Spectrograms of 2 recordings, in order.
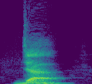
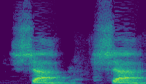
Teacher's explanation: Jadi sya dengan ja itu sama di situ juga ya. Yang beda adalah kalau ja ditempel, kalau sya dikasih gang sedikit, gang kecil, dikasih jalan kecil untuk anginnya lewat.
